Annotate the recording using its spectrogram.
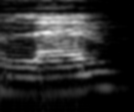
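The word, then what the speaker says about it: lamb: जैसे अगर मैं बात करूं क्लाइम, अब इसमें बी आया तो बी साइलेंट हो जाता है। क्रम, क्रम, या फिर मैं बात कर लेता हूं लैम, यस ऑफ कोर्स, या फिर थम।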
